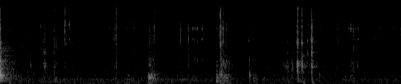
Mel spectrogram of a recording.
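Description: A hand-sized, solid white bar of soap is held in the fingers and shaved with a metal utility knife blade, peeling off thick curls. A series of quiet, crisp scraping and crackling cuts comes through with bright, dry edges. Each cut stops almost instantly, with no lingering ring.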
